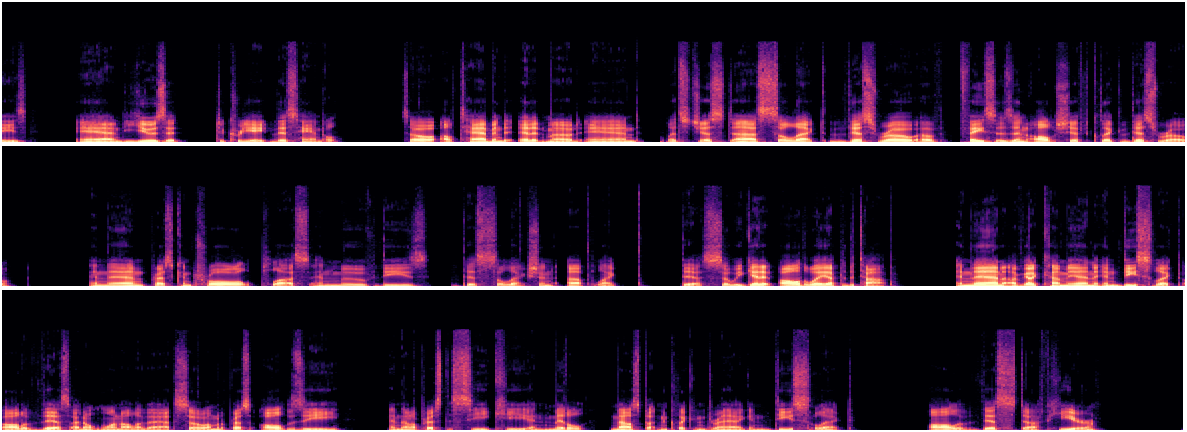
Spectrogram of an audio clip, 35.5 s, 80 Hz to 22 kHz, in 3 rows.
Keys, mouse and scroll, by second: 4.2 Tab, 5.2 alt+a, 7.2 3, 8.8 alt+click, 10.6 alt+shift+click, 13.7 ctrl+KP_Add, 15.7 ctrl+KP_Add, 16.7 ctrl+KP_Add, 20.2 middle click, 21.4 shift+middle click, 21.8 middle click, 22.7 shift+middle click, 23.1 middle click, 24.6 scroll up 2, 24.9 shift+middle click, 26.2 alt+z, 27.8 c.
